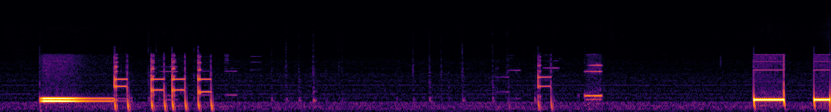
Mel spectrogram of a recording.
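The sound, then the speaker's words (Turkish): A phone line hums as a steady tone sounds, followed by a quick run of touch-tone dialing beeps as someone calls a number again, a few more keypresses later, then loud repeated tones near the end. Nobody speaks. “Bir daha arayayım ama.”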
